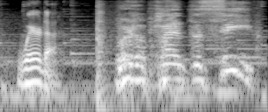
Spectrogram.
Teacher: the T sound is between two vowels so it turns into an American T sound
